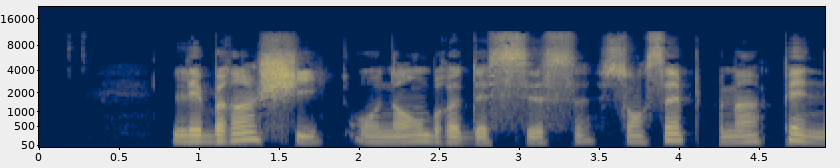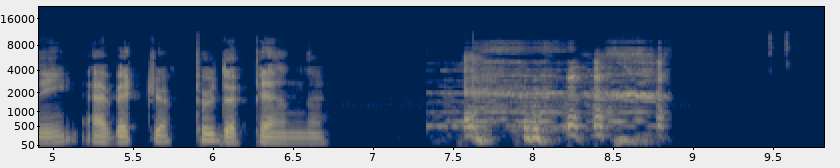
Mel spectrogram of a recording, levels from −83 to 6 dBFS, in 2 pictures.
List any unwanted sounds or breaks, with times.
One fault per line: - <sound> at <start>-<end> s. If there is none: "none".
- dropout at 4.1-4.3 s
- laugh at 7.3-8.9 s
